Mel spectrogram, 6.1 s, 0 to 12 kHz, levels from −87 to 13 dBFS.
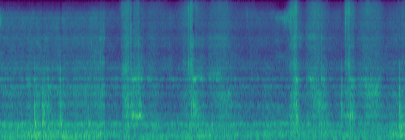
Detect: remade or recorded remade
